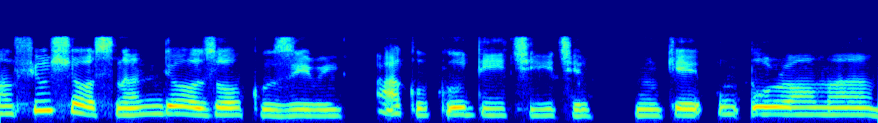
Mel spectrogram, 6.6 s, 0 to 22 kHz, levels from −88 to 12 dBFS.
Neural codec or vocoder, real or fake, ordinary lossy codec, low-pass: codec, 24 kHz, 6 kbps, HILCodec; fake; none; 7.2 kHz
